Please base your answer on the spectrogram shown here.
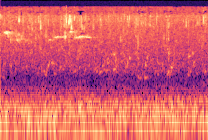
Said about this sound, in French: Au milieu serpente un petit ruisseau dont l'eau est limpide et transparente. Vous vous approchez de ce ruisseau et vous asseyez sur sa berge, les pieds dans l'eau fraîche.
